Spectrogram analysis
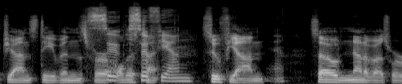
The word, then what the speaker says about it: Sufjan: cavity here's a joy to the world by soo Yeon Stevens did I I say that right I think I've been I think I've been pronouncing its oof John Stephens for a yen Sufjan so none of us were right and by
